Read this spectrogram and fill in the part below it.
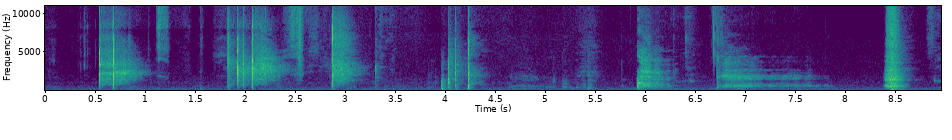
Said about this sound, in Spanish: Ahora voy a hacer un poco de ASMR. Me voy a tornar los nudillos.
